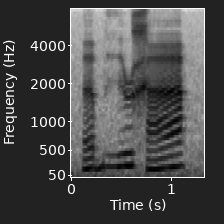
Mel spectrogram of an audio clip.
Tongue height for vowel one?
low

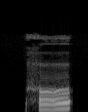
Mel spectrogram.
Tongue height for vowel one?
high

